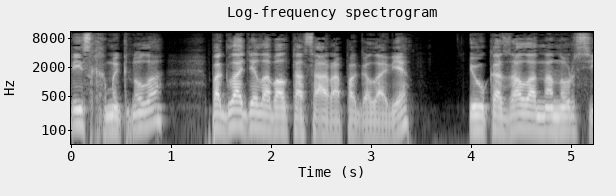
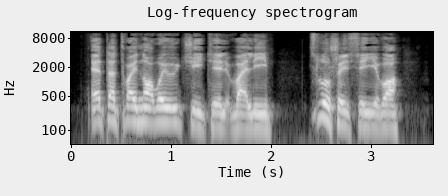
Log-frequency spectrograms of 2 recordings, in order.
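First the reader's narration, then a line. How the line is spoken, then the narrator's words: Loud. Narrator (Russian): Валтасар громко спросил у писца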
